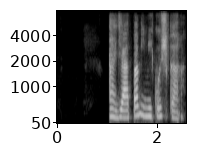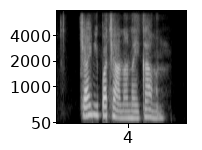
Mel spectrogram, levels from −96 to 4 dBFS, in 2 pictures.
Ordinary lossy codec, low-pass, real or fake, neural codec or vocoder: AAC, 48 kbps; 7.2 kHz; fake; codec, 32 kHz, 1.9 kbps, SNAC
